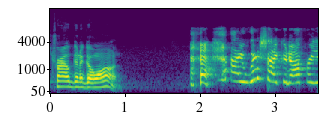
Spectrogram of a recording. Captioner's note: laughter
